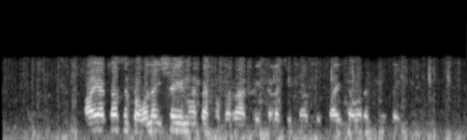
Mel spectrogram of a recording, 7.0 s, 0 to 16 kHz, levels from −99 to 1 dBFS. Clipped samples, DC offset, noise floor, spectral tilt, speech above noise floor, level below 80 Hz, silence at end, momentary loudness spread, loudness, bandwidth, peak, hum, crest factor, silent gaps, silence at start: under 0.1%; under 0.1%; -44 dBFS; -11 dB/octave; 27 dB; -38 dBFS; 0.1 s; 17 LU; -17 LUFS; 4 kHz; -2 dBFS; none; 16 dB; none; 0.5 s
